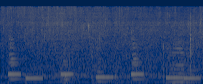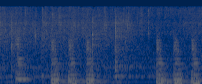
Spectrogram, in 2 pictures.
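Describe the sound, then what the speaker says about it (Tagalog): Chicken breast adobo with potatoes sizzles in a pan while being stirred, soft frying hiss punctuated by repeated scraping and clinking strokes of the spoon, fairly quiet and close. "Hahaluin ko na ho siya ngayon. Kasama na yung patatas."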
